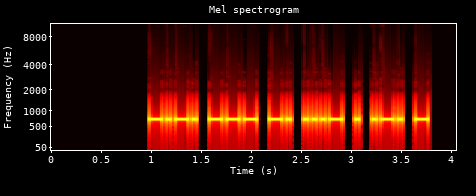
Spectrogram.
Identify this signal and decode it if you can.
Morse code, heard as a keyed tone, about 28 wpm, 700 Hz. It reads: CONVERT
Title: Top 1751-2000 Words 28wpm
